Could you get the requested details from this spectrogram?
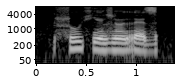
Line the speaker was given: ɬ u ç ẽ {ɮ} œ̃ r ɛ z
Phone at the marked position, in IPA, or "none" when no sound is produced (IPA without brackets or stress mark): ɮ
